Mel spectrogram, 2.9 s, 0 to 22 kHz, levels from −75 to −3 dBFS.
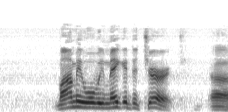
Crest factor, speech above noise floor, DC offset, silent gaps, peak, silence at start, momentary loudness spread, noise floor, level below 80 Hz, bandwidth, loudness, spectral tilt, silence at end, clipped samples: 16 dB; 36 dB; under 0.1%; none; -6 dBFS; 0.7 s; 9 LU; -55 dBFS; -68 dBFS; 9.4 kHz; -20 LUFS; -5.5 dB/octave; 0 s; under 0.1%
